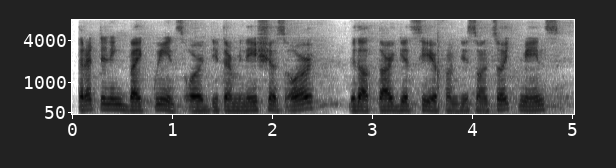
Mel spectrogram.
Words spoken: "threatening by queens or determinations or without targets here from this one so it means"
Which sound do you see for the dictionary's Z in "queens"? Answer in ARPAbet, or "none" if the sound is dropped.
S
